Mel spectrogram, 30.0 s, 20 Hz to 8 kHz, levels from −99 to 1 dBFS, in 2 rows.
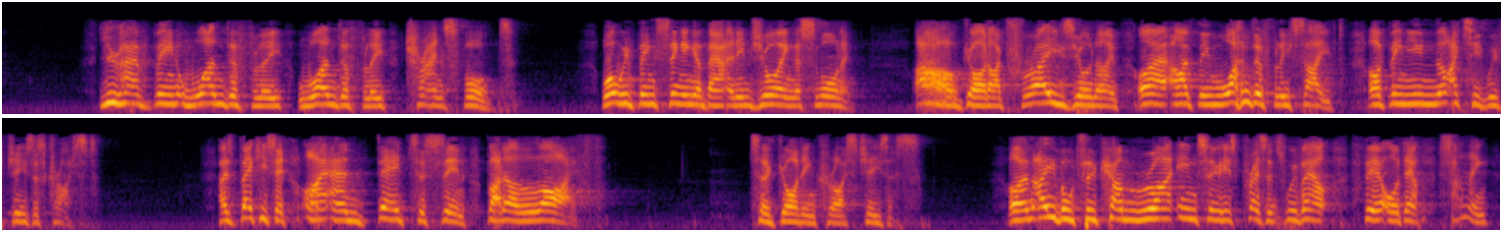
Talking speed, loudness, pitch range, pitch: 120 wpm, -22 LUFS, 160-210 Hz, 185 Hz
